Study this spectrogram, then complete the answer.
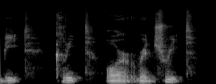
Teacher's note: the high front unrounded tense fowel makes an e sound like as in beat cleat or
